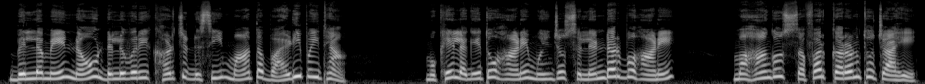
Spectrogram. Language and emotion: Sindhi, surprised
